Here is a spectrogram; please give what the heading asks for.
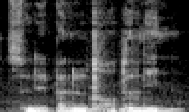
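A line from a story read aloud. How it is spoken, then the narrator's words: Murmured. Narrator (French): murmura la Niania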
